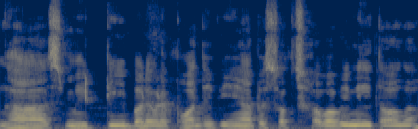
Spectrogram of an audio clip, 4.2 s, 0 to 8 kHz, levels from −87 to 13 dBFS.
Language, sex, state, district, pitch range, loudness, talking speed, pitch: Hindi, male, Bihar, Darbhanga, 130-135 Hz, -26 LUFS, 185 wpm, 130 Hz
